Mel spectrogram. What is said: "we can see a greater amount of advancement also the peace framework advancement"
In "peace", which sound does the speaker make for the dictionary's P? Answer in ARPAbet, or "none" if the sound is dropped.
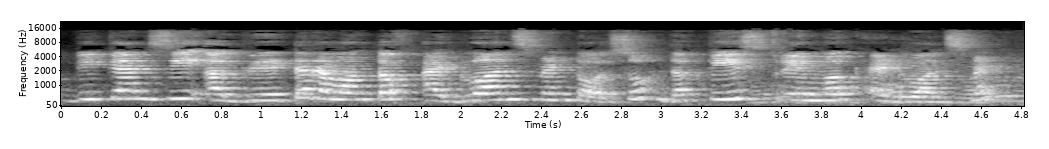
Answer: F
